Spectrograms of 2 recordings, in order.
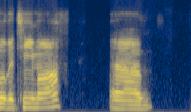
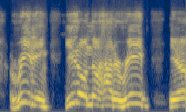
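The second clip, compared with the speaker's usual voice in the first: put-on annoyed voice, higher pitch and faster pace; 9 semitones higher than usual. Retelling Peter accusing the speaker of drinking: imitating Peter pissed off. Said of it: "And he's like pissed off".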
